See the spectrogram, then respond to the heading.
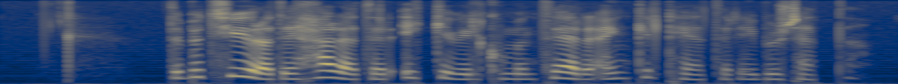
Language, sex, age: Norwegian, female, 22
